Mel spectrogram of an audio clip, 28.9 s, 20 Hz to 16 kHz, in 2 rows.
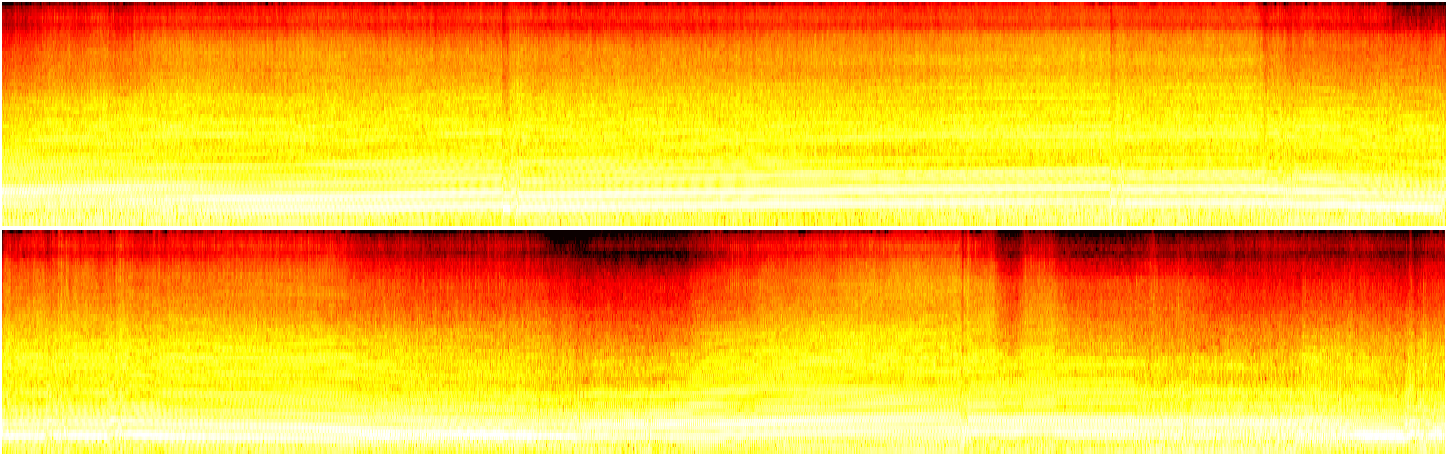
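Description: Aprilia RSV4 RF V4 sportbike engine at full track pace. Its pitch climbs steadily through the gears for about eleven seconds, with brief breaks at the upshifts, then drops away as the bike slows. It climbs once more and falls again near the end, with steady wind and road noise underneath.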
